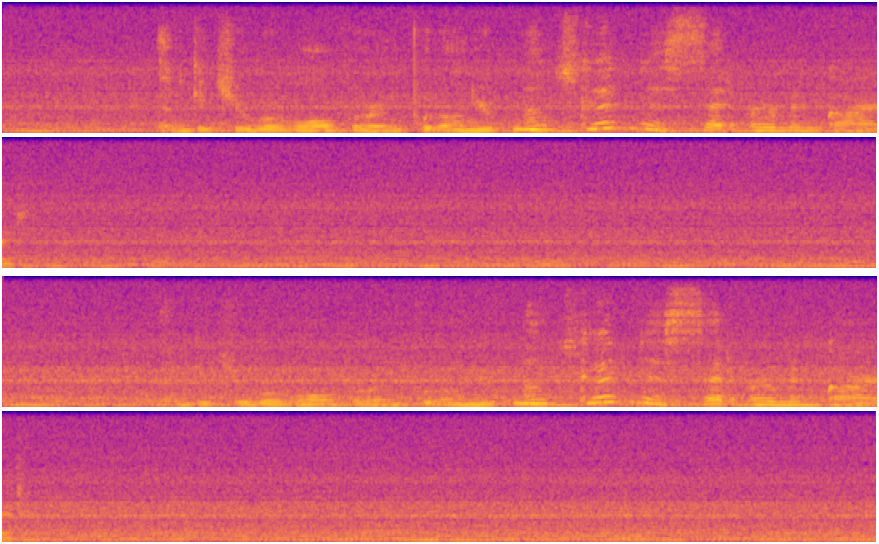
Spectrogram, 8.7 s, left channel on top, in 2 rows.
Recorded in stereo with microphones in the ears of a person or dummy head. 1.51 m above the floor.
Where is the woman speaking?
10° right (ahead or behind), 0.7 m.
